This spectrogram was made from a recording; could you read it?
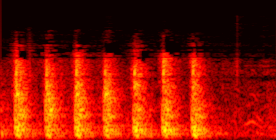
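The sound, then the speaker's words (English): A quick, steady series of seven knocks on a wooden door, evenly spaced, followed by a brief quiet pause. “Here's York's door. I'll knock to let him know we're here.”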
